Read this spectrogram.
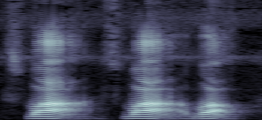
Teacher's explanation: স্বা সাহা বলবো না, স্বা স্বা ওয়া, দাঁত ঠোঁটে এসে লাগবে।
